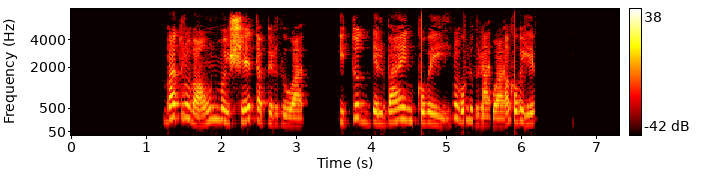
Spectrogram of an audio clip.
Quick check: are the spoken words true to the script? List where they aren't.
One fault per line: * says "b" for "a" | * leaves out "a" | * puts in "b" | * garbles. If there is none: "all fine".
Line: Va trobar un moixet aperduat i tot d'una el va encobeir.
* leaves out "d'una"
* garbles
